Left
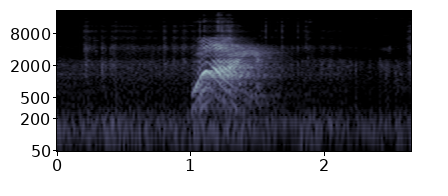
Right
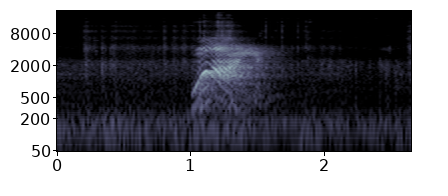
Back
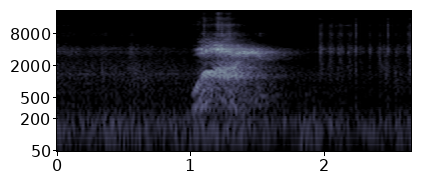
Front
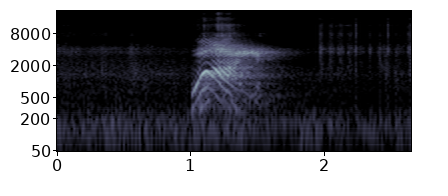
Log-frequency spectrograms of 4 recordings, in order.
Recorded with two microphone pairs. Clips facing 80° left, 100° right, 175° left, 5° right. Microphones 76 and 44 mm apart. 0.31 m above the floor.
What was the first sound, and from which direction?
A shout, straight ahead.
